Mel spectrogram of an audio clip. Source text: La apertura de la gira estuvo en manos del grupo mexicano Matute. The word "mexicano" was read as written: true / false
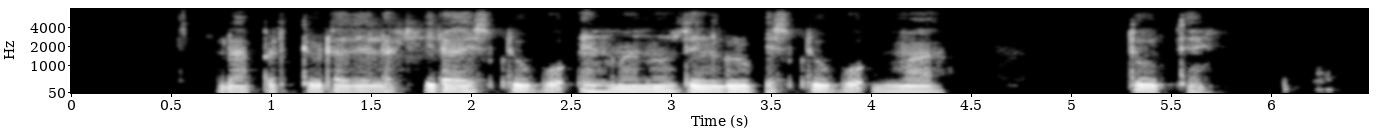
false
